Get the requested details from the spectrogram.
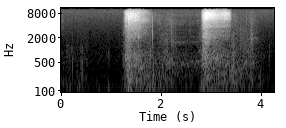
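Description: Two sharp, breathy sniffles a little over a second apart, fairly loud, like someone sniffing back tears, made by a person imitating crying. No talking.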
